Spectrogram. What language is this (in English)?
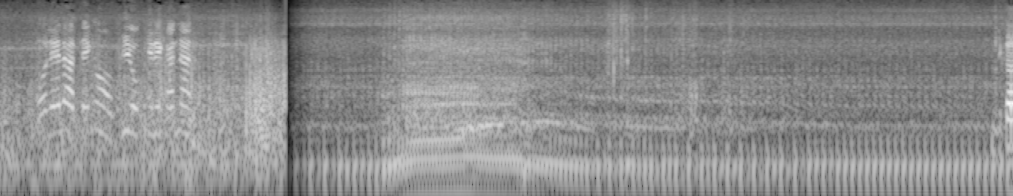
Malay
